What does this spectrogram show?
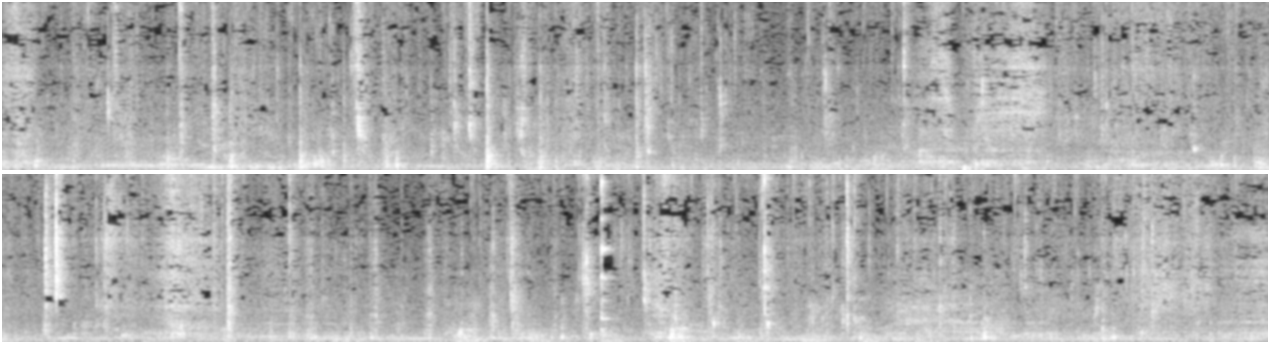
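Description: Close-up eating sounds of two people chewing chicken and rice by hand: irregular wet chewing, lip smacks and small mouth clicks.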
